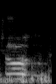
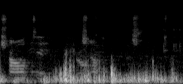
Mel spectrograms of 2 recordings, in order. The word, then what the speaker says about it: Charlton: Charles Heston. Charlton.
